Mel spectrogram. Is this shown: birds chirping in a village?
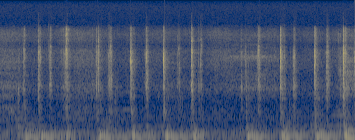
no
